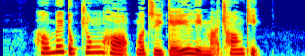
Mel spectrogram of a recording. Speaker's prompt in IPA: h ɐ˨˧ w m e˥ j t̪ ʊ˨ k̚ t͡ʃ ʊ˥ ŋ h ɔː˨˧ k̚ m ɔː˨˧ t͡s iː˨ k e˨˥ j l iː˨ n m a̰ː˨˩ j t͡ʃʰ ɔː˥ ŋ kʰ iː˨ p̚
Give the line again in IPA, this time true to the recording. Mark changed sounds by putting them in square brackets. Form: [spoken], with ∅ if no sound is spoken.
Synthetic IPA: h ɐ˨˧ w m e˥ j t̪ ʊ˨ k̚ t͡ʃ ʊ˥ ŋ h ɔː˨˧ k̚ [ŋ] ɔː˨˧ t͡s iː˨ k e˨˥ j l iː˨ n m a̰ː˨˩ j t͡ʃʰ ɔː˥ ŋ kʰ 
